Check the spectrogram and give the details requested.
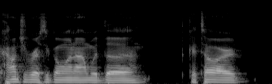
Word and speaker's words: Qatar: know anything about guitar all I know is it Rhymes a guitar actually it's not even how you say it is cutter when you're actually there but um I have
